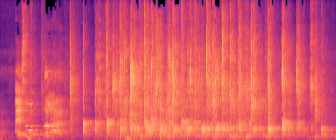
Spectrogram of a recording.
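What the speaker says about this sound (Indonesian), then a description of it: "Ayo semua tepuk tangan." A classroom of children claps together, a loud, close burst of rapid hand claps that settles into a steady rattling patter, with young voices and a child's sing-song speech over the start.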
